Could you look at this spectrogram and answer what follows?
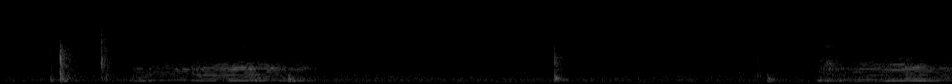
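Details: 13-year-old pug snoring, said to be louder than a human: two soft, buzzing, wavering snores about six seconds apart with small clicks between, in a quiet room; snoring.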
